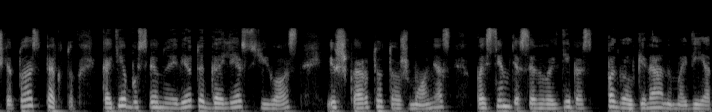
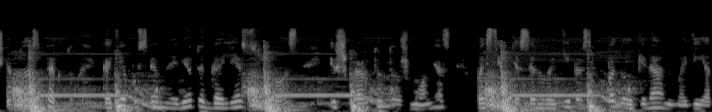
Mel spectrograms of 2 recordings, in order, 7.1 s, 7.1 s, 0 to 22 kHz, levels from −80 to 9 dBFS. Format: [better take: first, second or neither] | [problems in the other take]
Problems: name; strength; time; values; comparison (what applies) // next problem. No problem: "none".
first | noise reduction (classical method Wiener filter)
